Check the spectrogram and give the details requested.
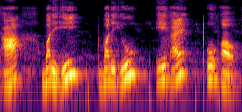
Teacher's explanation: दीर्घ स्वर उसे कहते हैं जिनके उच्चारण में हस्व स्वर से अधिक समय रखता है यानी दो मात्रा का समय रखता है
